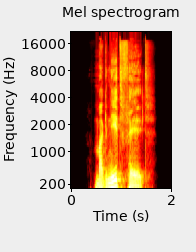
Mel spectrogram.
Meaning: magnetic field
- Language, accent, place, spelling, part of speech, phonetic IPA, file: German, Germany, Berlin, Magnetfeld, noun, [maˈɡneːtˌfɛlt], De-Magnetfeld.ogg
